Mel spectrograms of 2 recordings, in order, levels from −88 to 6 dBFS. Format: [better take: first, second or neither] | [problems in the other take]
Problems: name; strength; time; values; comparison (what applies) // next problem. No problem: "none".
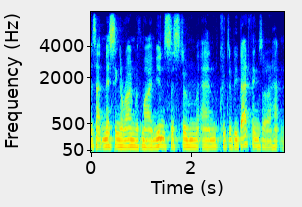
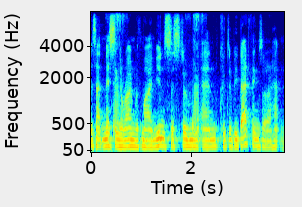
first | background sound (Fart); 12 dB below the speech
